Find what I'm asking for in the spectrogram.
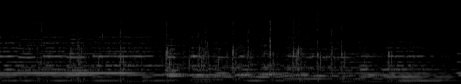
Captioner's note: audience applauds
